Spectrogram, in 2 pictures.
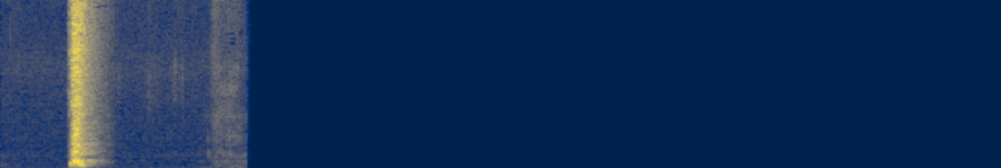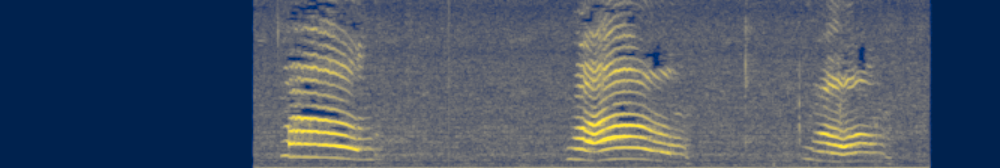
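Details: A British Shorthair cat reacts to coffee and seems to dislike it. A click comes first, then a long silence. Three or four wavering meows follow close together, each rising and falling, over a steady low hum.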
